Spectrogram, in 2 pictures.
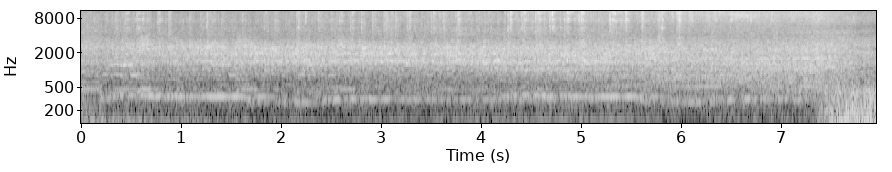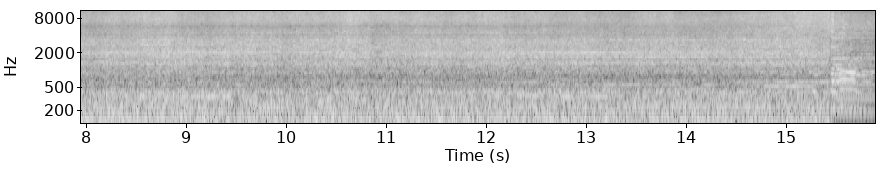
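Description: Claas combine harvesters running while harvesting. At first a fainter machine hum; after about seven seconds a Claas Lexion 760 cutting close by gives a louder, deeper steady running noise.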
